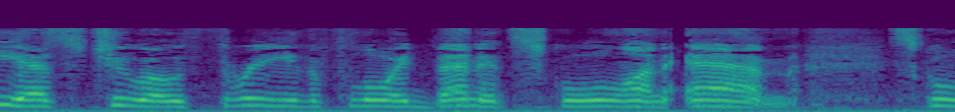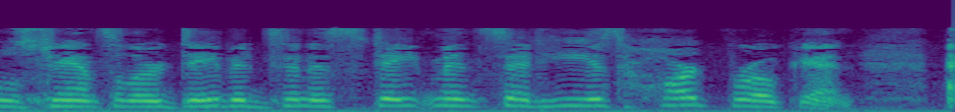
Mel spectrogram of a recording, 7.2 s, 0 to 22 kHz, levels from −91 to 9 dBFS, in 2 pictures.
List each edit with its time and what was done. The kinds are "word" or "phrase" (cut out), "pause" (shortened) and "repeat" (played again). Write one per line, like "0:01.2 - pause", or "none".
0:02.5 - word
0:04.6 - word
